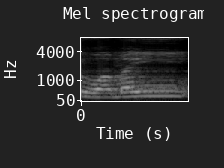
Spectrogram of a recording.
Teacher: یہاں پر مئی میں ادغام ناقص ہو رہا ہے، غنہ کے ساتھ میں پڑھیں گے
